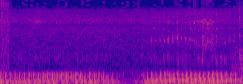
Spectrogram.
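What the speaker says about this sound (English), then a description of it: "I think he was happy too because listen to his purr." A cat purrs close up, a low steady rumble with a short dip in the middle before it swells back.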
